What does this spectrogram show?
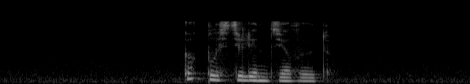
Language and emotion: Russian, neutral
